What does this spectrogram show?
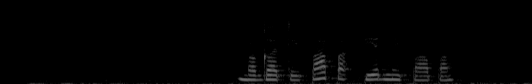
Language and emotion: Russian, neutral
